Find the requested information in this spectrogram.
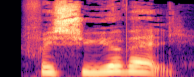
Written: frisurevalg

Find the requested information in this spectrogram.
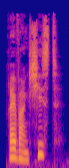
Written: revanchist

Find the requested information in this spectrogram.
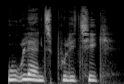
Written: ulandspolitik

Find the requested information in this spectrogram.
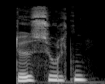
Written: dødsulten

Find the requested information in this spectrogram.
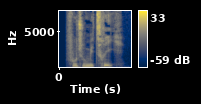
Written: fotometri

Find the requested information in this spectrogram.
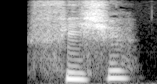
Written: phishe

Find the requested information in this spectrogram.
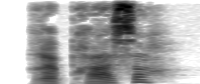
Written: repressor

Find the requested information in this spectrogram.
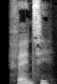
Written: fancy

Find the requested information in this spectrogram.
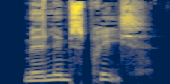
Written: medlemspris

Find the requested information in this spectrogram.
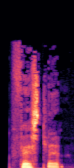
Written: fastland

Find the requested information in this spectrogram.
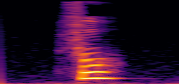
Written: pho

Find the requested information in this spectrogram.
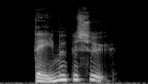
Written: damebesøg

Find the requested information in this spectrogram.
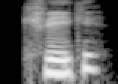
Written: kvække

